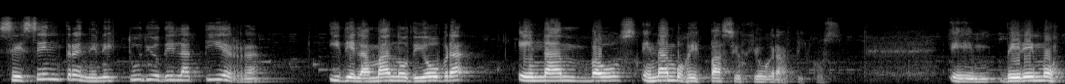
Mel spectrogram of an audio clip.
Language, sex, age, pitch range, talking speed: Spanish, male, 50-69, 145-195 Hz, 120 wpm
